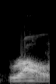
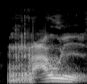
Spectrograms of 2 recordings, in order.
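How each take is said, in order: First: The R at the start is not rolled. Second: The R at the start is rolled. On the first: This is the American version of the name. "we're going to go with the American version" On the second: This is the original Swiss pronunciation of the name. "you have to roll the R"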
